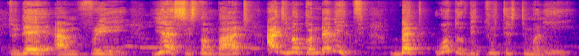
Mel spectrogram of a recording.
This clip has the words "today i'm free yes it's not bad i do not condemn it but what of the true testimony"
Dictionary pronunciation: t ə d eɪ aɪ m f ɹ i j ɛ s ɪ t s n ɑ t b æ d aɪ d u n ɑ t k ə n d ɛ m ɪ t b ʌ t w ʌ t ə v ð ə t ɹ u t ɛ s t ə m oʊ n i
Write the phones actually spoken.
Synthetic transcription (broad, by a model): t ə d eɪ aɪ m f ɹ i j ɛ s ɪ t s n ɑ t b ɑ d aɪ d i n ɑ t k ə n d ɛ m ɪ t b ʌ t w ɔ t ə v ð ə t ɹ u t ɛ s t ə m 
